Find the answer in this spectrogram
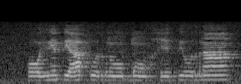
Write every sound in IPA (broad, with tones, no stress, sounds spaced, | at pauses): ɔ˨ vʲ ã˧ pʲ a˨˦ f ʊ˨ r ɔ̃˨ ɓ ɔ̃˨ h ɪ˨ pʲ o˧ r ã˦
